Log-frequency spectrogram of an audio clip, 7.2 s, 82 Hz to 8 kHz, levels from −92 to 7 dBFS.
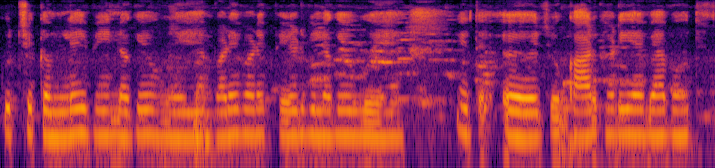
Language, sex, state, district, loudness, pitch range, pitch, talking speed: Hindi, female, Punjab, Fazilka, -19 LUFS, 190-200 Hz, 195 Hz, 185 wpm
